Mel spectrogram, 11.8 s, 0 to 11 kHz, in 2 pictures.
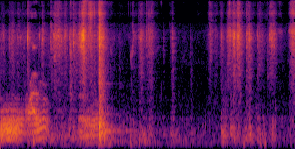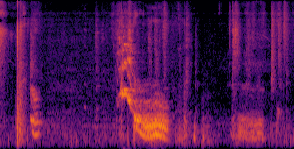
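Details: Shiba Inu puppies at 72 days old: rough, low growling bursts and short scuffling noises, then a loud yelping whine that slides sharply downward, followed by a few softer grumbles and light clicks.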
